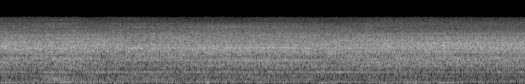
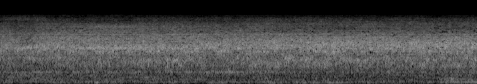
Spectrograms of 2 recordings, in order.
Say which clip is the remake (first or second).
second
